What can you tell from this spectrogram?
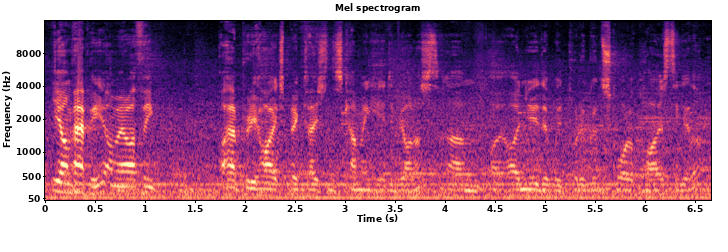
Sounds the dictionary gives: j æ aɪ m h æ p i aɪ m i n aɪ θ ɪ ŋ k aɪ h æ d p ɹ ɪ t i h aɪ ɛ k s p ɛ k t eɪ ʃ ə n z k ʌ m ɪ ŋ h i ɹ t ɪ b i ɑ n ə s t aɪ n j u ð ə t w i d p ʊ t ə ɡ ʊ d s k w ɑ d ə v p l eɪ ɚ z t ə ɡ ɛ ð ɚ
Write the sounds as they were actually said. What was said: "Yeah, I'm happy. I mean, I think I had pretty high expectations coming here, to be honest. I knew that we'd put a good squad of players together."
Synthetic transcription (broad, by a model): j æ aɪ m h æ p i aɪ m i n aɪ θ ɪ ŋ k aɪ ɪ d p ɹ ɪ t i h aɪ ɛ k s p ɛ k t eɪ ʃ n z k ʌ m ɪ ŋ h i ɹ t ɪ b i ɑ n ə s t aɪ n j u ð ə t w i d p ʊ t ə ɡ ʊ d s k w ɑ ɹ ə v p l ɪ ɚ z t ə ɡ ɛ ð ɚ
